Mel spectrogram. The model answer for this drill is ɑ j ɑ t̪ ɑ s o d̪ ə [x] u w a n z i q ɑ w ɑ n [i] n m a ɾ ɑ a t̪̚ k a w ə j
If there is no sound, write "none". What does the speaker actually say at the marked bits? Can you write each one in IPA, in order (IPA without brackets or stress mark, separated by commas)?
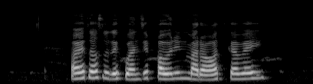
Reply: x, i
